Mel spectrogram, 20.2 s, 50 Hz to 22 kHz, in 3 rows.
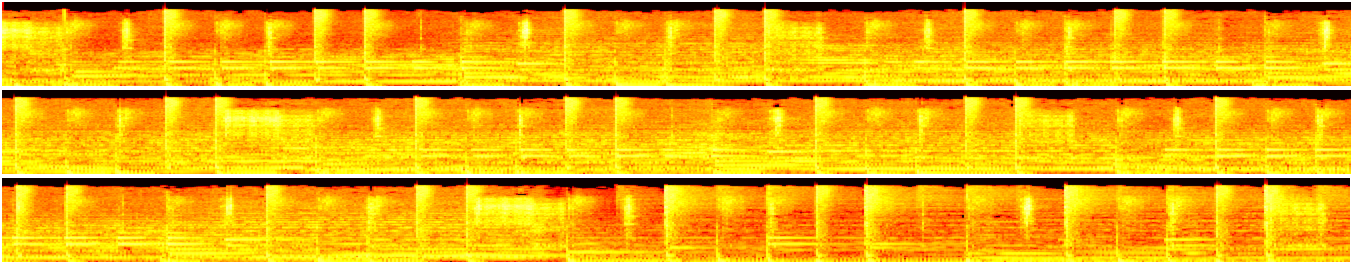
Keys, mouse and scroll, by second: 0.9 ctrl+z, 1.6 scroll down 3, 1.9-4.2 middle drag, 4.2 alt+z, 4.4-6.3 middle drag, 6.3 ctrl+click, 6.6-8.0 middle drag, 8.0 ctrl+click, 8.6 alt+z, 8.8-9.8 middle drag, 9.8 scroll down 2, 9.9 KP_1, 10.2 ctrl+Tab, 11.1 ctrl+s, 11.3 click, 11.8-13.5 middle drag, 13.5 KP_1, 14.4 ctrl+Tab, 15.2 alt+r, 15.6 alt+g, 16.7 click, 17.3 g.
